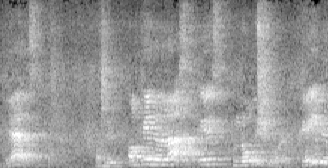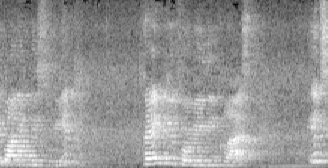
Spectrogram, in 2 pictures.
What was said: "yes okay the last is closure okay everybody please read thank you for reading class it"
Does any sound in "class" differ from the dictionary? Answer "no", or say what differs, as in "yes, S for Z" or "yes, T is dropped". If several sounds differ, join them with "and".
no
